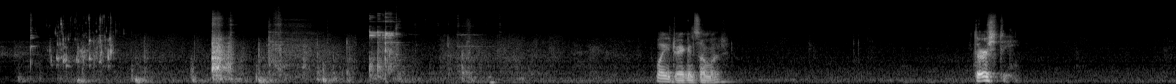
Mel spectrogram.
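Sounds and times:
whiskey poured from decanter into glass: 0.3 - 1.4
speech: 6.6 - 7.4, 9.8 - 10.2.

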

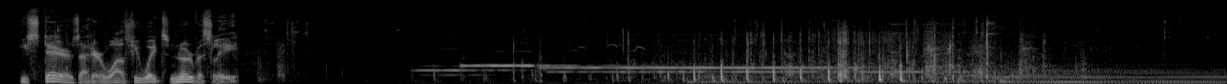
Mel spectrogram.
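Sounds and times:
speech: 0.2 - 2.5
horse hooves clip-clopping while walking: 2.6 - 12.2.

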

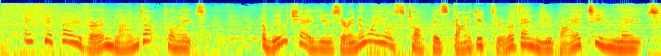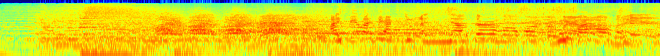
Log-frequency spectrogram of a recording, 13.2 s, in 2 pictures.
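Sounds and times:
speech: 0.2 - 7.5
cheerleading squad chanting a cheer: 7.8 - 13.1.

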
